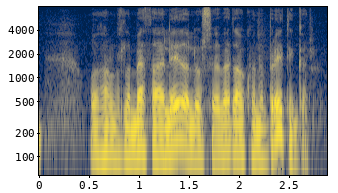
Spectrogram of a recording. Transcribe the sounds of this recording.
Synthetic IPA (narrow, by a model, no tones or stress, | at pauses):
ɔɣθanːnɔt̪lavamɛðθaðɛleːjðaljowsɛavɛɾðawkʰvɛnːapɾeːjt̪iŋkaɾ̥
